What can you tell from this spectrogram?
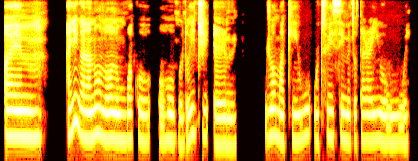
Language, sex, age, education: Igbo, female, 15-29, tertiary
